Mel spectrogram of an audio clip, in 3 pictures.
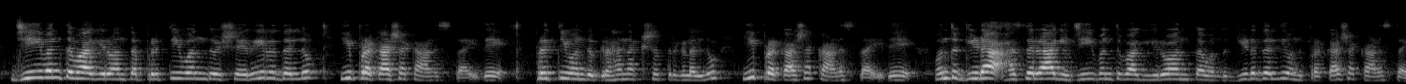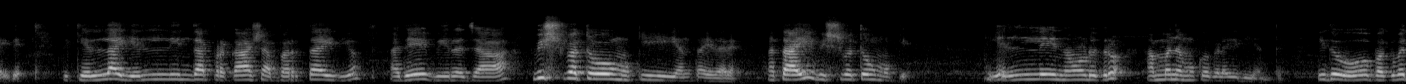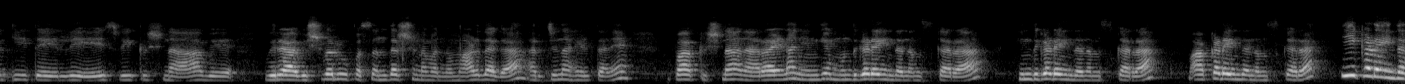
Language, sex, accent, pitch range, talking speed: Kannada, female, native, 210-265 Hz, 90 wpm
